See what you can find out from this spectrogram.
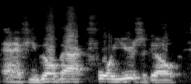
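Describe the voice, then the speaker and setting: Earnest husky-voiced male school administrator. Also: medium pitch, normal speed, lo-fi sound. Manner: earnest, explanatory, lists points. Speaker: assistant superintendent. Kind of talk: interview guest, explaining.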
